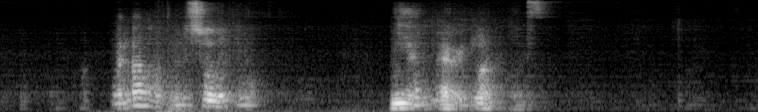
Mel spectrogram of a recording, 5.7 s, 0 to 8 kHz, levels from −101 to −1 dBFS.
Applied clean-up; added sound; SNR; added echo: neural mask model DeepFilterNet 3.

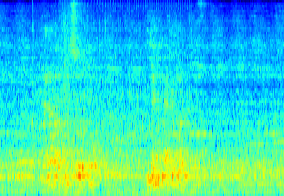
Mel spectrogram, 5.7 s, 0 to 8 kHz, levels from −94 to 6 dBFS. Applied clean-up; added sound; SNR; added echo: none; Idling / Engine starting / Motor vehicle (road); 16 dB; reverberation time 1.1 s.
